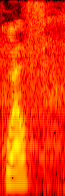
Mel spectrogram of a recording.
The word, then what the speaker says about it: Guelph: I'll be with the Tanyas again tomorrow night in Guelph, I believe is how you say it. Is that correct? Guelph? – Yes. – I'm looking forward to it.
